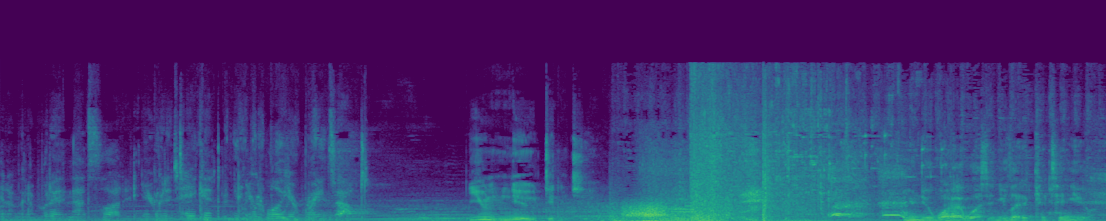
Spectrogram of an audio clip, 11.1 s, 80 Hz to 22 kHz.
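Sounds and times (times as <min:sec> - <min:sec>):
glass pane shattering: 0:06.9 - 0:09.3
glass fragments rattling down: 0:07.0 - 0:09.5.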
